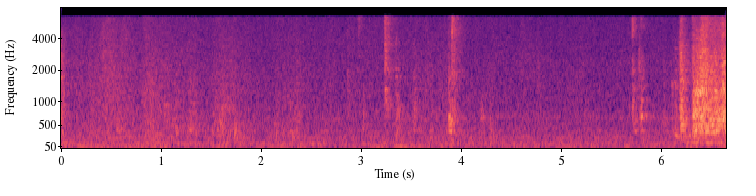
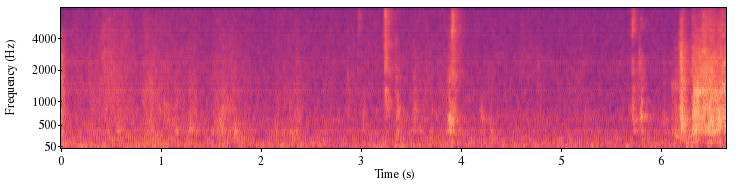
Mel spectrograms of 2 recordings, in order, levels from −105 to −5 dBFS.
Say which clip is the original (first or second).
first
